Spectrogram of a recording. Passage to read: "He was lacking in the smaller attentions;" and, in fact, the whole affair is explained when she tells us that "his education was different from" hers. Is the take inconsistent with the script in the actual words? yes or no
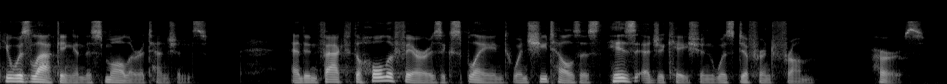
yes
